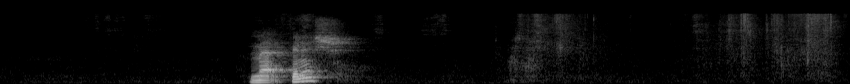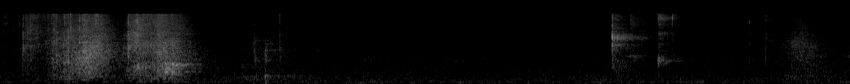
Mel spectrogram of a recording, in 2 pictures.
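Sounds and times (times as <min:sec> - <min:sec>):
packaging crinkling: 0:06.8 - 0:10.6.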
